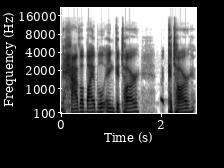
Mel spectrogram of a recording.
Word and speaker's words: Qatar: Um, it's not guitar. It's Qatar. Yeah. And because it's a Q. Yeah. QQar. But I think they say it like a like a deeper G. Like a deep throat G.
